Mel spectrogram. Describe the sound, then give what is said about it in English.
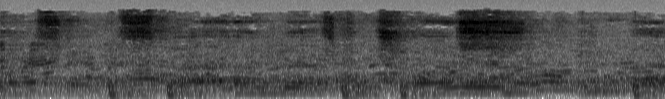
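A large, lively crowd at a stadium in Athens, dressed in pink for the Race for the Cure event on a gray, cloudy Sunday morning, fills the scene with a steady wash of cheering and overlapping chatter, many voices mixing together with no quiet gaps. “In the sea of pink, people are smiling, cheering, and dancing.”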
